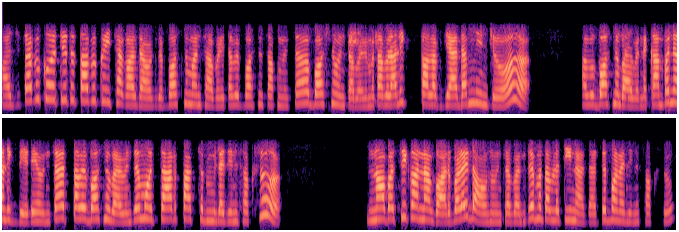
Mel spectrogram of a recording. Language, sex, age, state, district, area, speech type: Nepali, female, 18-30, West Bengal, Darjeeling, rural, conversation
